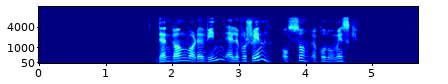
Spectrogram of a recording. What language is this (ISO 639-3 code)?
nor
